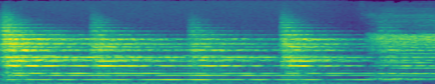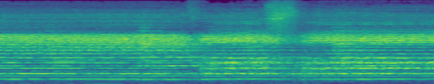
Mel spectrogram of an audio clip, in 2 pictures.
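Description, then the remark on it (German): A large church bell tolls with deep, rich resonance, its strikes repeating roughly once a second before merging into a sustained, shimmering hum of overlapping overtones. “Die große Blasius Major erklingt übrigens vor allem am Karfreitag, dem Todestag Jesu”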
